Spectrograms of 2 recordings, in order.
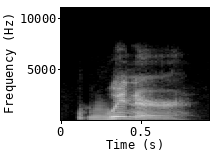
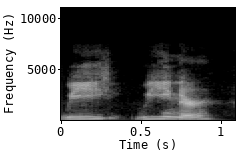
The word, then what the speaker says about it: winner: Next one is the word winner. Okay, give me a short I here instead of wiener.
